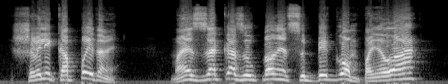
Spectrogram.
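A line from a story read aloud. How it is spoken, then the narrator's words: Barked. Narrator (Russian): она рявкнула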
